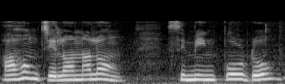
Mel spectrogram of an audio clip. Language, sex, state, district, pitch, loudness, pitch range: Karbi, female, Assam, Karbi Anglong, 225 Hz, -12 LUFS, 215-240 Hz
